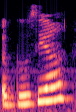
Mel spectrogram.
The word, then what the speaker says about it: ageusia: scientific term for the loss of taste is pronounced agusia and while not every covid-19 patient experiences loss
